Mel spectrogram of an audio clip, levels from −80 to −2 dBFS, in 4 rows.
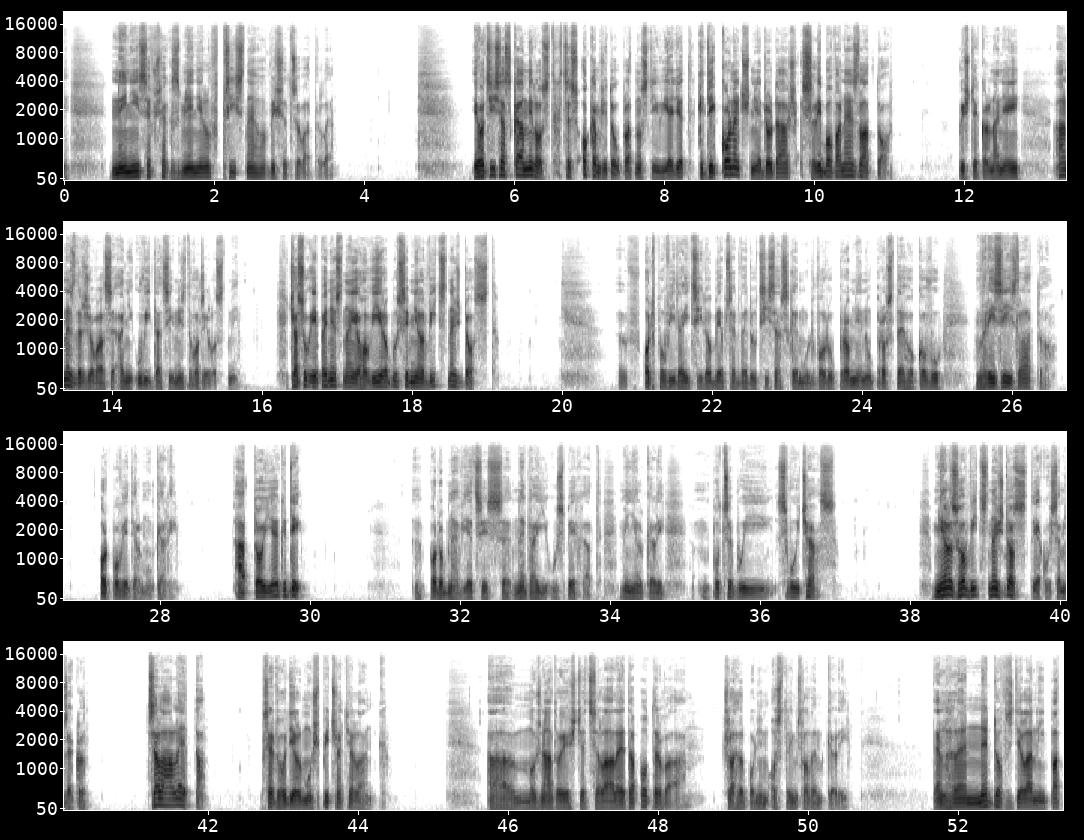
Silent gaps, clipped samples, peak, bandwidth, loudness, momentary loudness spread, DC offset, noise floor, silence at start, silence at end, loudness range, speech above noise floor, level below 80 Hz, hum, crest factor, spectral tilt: none; under 0.1%; 0 dBFS; 16 kHz; -17 LUFS; 17 LU; under 0.1%; -72 dBFS; 0 s; 0.05 s; 8 LU; 55 dB; -42 dBFS; none; 18 dB; -4 dB/octave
